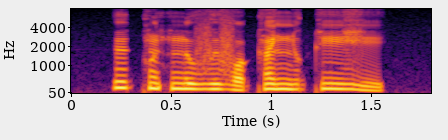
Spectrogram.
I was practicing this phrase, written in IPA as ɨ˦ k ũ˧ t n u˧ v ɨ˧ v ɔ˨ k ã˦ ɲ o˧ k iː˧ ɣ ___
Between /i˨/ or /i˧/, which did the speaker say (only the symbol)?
i˨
